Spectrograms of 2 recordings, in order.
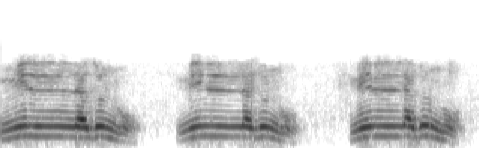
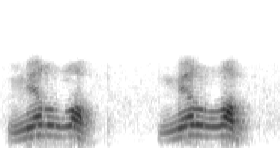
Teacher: اللام والراء من أحرف ماذا؟ الإدغام، ولكن إدغام بغير غنة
